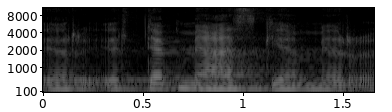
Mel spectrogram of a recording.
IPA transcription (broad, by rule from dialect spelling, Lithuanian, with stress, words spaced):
ˈɪr ɪr ˈtʲɛp ˈmʲæːzʲɡʲeːm ˈɪr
